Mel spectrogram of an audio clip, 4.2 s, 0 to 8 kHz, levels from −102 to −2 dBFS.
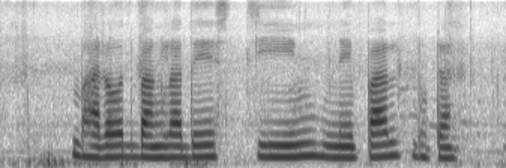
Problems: constant background noise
